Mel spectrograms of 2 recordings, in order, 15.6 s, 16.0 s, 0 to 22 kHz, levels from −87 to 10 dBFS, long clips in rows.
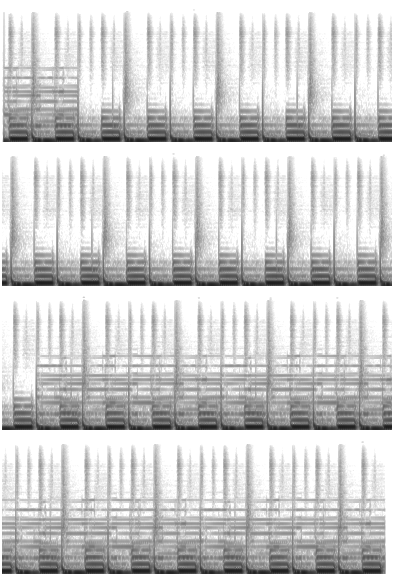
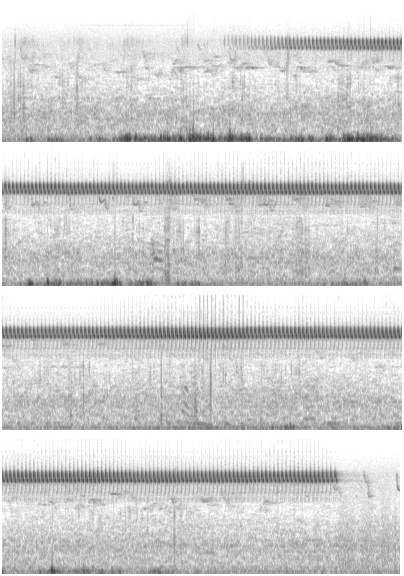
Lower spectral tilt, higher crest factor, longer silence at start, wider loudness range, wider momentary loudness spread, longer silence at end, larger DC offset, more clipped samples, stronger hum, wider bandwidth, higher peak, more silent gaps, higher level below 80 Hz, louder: first, -9 dB/octave vs -1 dB/octave; second, 8 dB vs 20 dB; about the same, 0 s vs 0 s; second, 0 LU vs 7 LU; second, 2 LU vs 10 LU; about the same, 0.05 s vs 0 s; neither; neither; neither; second, 8.8 kHz vs 17.5 kHz; about the same, 0 dBFS vs 0 dBFS; neither; first, -12 dBFS vs -36 dBFS; first, -10 LUFS vs -17 LUFS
